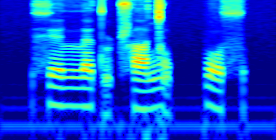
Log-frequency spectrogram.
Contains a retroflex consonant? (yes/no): yes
